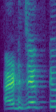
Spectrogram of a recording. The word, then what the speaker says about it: adjective: क्या है, ये प्रॉपर एडजेक्टिव है। ओके, और ये एडजेक्टिव मत बोला करो, कई लोग इनको एडजेक्टिव बोलते हैं, एडजेक्टिव नहीं होता, डी साइलेंट होगा, एडजेक्टिव हमें बोलना है।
